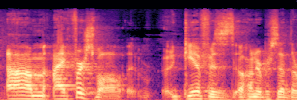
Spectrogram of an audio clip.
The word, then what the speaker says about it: GIF: this is very important is it pronounced GIF or GIF GIF 100% GIF you said with a hard I like this guy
